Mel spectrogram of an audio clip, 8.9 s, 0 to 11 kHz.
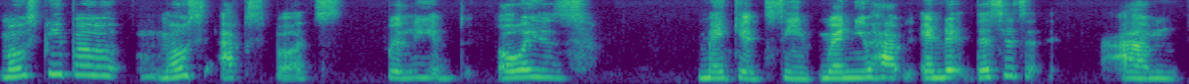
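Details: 17-year-old female high school senior with apraxia of speech, a neurological speech disorder; apraxia of speech.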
